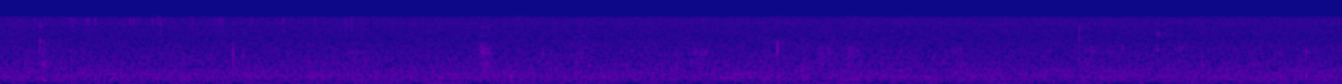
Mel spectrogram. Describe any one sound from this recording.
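A baby sucks on a bottle.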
